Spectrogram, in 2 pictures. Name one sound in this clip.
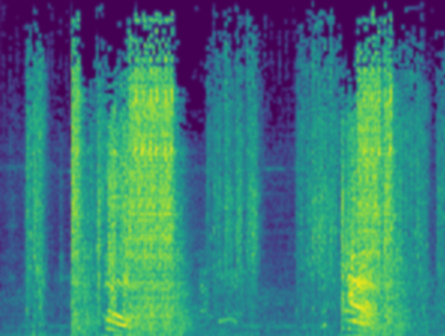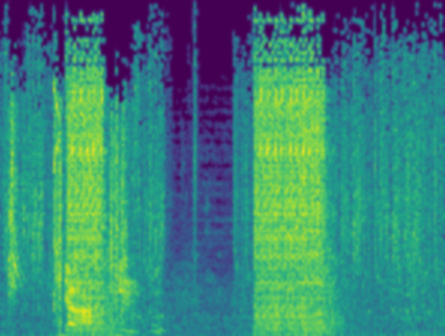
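A submachine gun fires in short, loud bursts.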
